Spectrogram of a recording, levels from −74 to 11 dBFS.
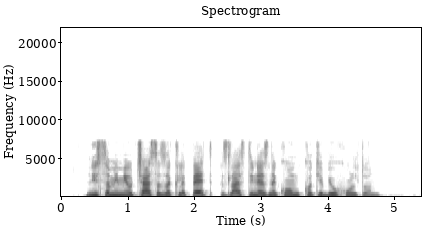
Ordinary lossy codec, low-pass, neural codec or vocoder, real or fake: MP3, 64 kbps; 7.2 kHz; none; real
